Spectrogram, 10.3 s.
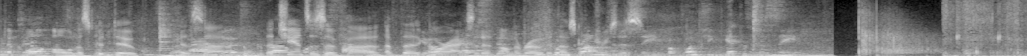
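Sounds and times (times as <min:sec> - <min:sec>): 
speech: 0:00.0 - 0:08.1
bullet just missing: 0:08.5 - 0:10.2.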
